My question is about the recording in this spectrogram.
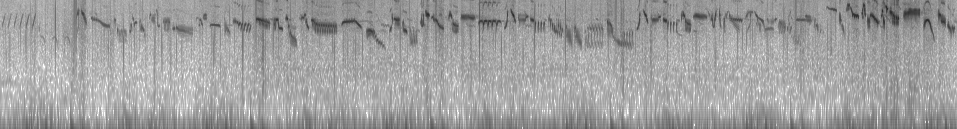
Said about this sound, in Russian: И тотчас, совсем рядом из межин, устремляется в небо жаворонок.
